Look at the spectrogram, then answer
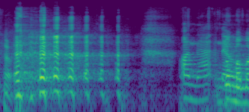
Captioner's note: laughter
